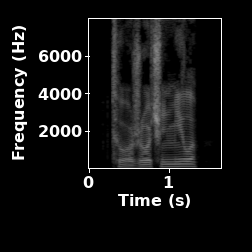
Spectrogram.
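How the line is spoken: Grim remark. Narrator (Russian): мрачно заметил

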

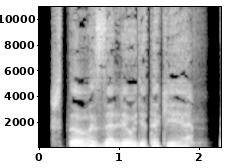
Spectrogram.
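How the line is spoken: Resigned sigh. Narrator (Russian): обреченно вздохнул брат

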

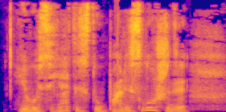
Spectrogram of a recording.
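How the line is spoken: Whisper. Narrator (Russian): шепнул ей кто-то

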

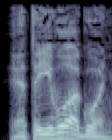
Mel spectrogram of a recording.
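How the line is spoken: Grim reply. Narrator (Russian): мрачно ответил куратор

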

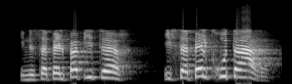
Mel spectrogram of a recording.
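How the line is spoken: Yelled. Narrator (French): hurla Ron

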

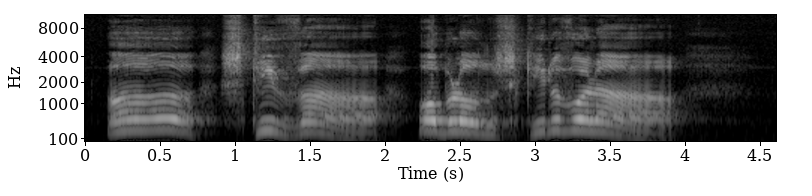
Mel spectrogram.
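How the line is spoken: Delighted, smiling exclamations. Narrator (French): s'écriait-on presque toujours avec un sourire de plaisir

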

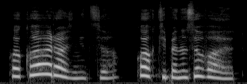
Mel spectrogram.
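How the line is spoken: Heavy sigh. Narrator (Russian): Киригири тяжело вздохнула

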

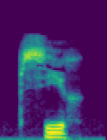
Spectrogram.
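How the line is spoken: Whispered. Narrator (Russian): прошептал Толя

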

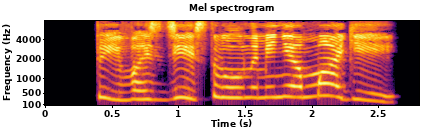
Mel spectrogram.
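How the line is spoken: Wail. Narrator (Russian): взвыла

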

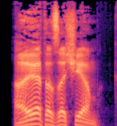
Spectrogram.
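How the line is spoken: Shouted. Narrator (Russian): крикнул Волынский

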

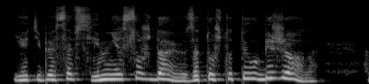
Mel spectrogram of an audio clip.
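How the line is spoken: Exclaiming. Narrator (Russian): воскликнула Фейт

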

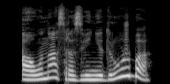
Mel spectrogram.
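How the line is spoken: Asked. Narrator (Russian): Задала обескураживающий вопрос

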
